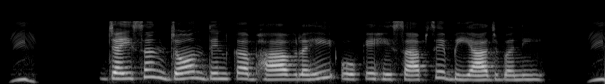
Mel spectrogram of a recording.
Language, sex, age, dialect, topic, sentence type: Bhojpuri, female, 18-24, Western, banking, statement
